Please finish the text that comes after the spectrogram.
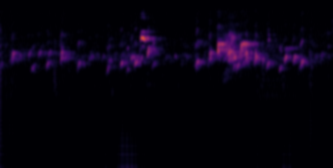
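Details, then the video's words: Goldfinch singing to stimulate other goldfinches, a rambling twitter of buzzy and tinkling notes that swells into a denser, louder chatter in the second half, faint low bumps underneath. "بتبتة وستستة تخرج الحسون عن السيطره..... هيجان خرااافي تسببه هذه البتبتة نار على نار سيغرد حسونك"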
